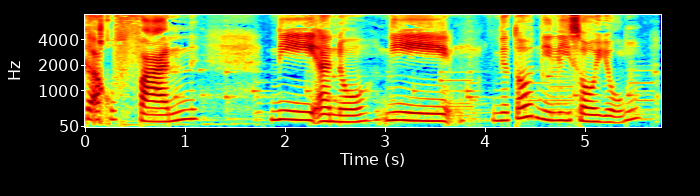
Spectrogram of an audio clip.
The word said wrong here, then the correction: Se-young: Se-young. Tama ba? Mali na naman yung pagbigkas ko. Lee Se-young.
